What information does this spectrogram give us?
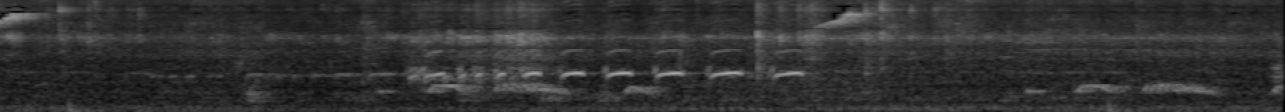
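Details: Zebra dove, a local bird used as a lure, gives a quick series of short cooing notes about four per second, with wing flaps at the start and lower coos from another dove alongside.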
